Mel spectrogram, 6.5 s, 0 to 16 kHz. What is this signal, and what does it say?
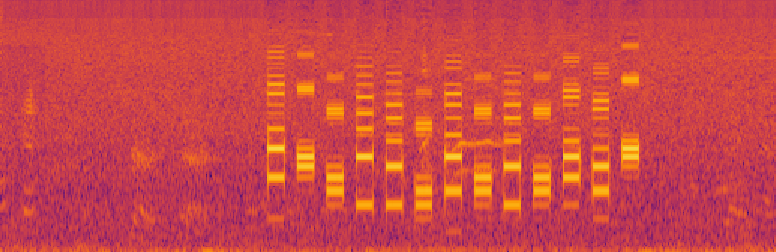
Multi-frequency trunk signalling (R1, as on North American trunks), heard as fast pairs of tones, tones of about 140 ms, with street noise. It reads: KP 03741834395 ST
